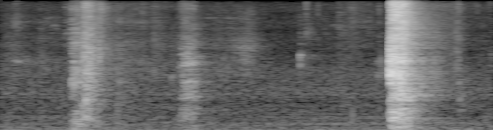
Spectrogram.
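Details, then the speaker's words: Adult dog with kennel cough (canine infectious tracheobronchitis): three short, harsh coughing bursts, the last loudest; cough can progress to retching of saliva or food, often mistaken for choking on a bone or stick. "кашель вплоть до рвоты часто человек путает с тем что собака подавилась костью или палочкой и собаку так кашляет потом арвет слюной или пищей"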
